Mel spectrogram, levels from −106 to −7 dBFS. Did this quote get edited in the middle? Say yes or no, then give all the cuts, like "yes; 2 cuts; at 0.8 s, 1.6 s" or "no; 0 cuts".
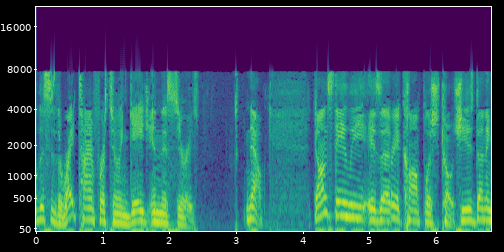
yes; 1 cut; at 5.3 s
